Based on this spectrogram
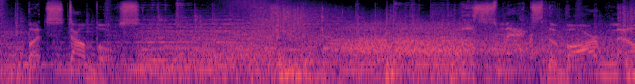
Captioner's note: head thudding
